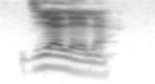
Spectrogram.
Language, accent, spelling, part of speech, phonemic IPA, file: French, France, diallèle, noun, /dja.lɛl/, LL-Q150 (fra)-diallèle.wav
- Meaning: diallel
